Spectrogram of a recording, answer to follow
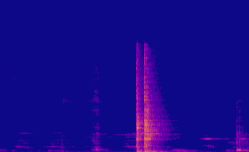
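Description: Plastic tub of hair cream being handled over a plastic bowl: faint light taps, then one sharp knock about one and a half seconds in.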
